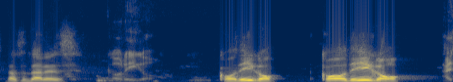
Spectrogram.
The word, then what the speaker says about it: Código: Código.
